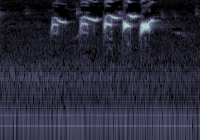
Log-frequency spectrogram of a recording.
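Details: Double-collared seedeater in the wild giving a short tui tui song: five quick high-pitched upslurred notes, growing louder toward the end, over a quiet low background hum.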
